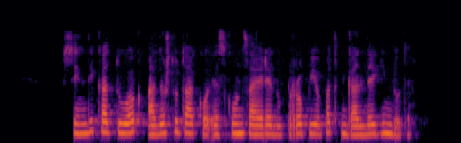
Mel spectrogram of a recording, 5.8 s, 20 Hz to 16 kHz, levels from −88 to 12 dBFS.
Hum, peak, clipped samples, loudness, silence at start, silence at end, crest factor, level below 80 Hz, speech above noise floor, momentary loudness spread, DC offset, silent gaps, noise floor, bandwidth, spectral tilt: none; -12 dBFS; under 0.1%; -29 LUFS; 0.8 s; 0.65 s; 18 dB; -76 dBFS; 57 dB; 7 LU; under 0.1%; none; -85 dBFS; 7.8 kHz; -7 dB/octave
